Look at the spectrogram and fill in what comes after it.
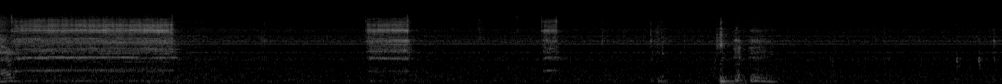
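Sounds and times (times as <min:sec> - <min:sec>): electric actuator whirring: 0:00.0 - 0:01.9, 0:03.6 - 0:04.2.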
